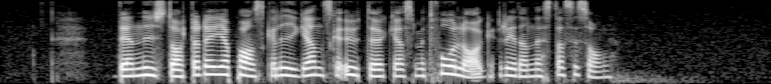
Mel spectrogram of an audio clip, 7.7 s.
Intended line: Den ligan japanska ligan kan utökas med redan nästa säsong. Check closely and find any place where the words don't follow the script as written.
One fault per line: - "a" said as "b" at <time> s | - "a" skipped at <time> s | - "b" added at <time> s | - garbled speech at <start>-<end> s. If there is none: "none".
- "ligan" said as "nystartade" at 1.4 s
- "kan" said as "ska" at 3.2 s
- "två lag" added at 4.3 s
